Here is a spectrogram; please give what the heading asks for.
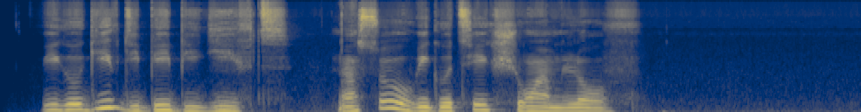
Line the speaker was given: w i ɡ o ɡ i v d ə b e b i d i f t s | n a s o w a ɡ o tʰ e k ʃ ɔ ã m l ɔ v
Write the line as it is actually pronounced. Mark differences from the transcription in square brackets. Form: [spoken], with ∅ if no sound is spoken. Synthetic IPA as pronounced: w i ɡ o ɡ i v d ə b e b i [ɡ] i f t s | n a s o w [i] ɡ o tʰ e k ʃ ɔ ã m l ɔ v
